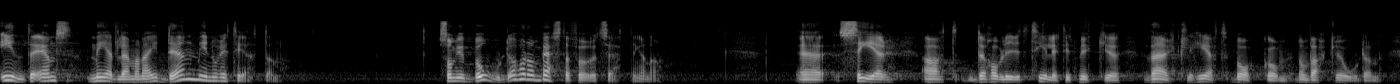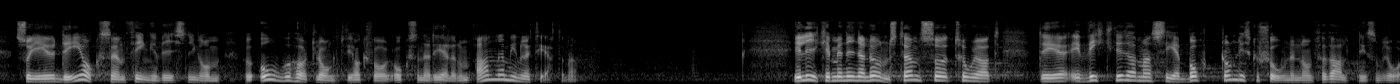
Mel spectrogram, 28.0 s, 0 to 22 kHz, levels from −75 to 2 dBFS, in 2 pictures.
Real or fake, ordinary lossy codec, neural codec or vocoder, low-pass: real; none; none; none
